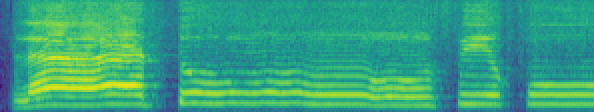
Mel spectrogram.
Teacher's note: nun kosong bertemu dengan fa, ikhfa hakiki, dengungkan dua harakat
